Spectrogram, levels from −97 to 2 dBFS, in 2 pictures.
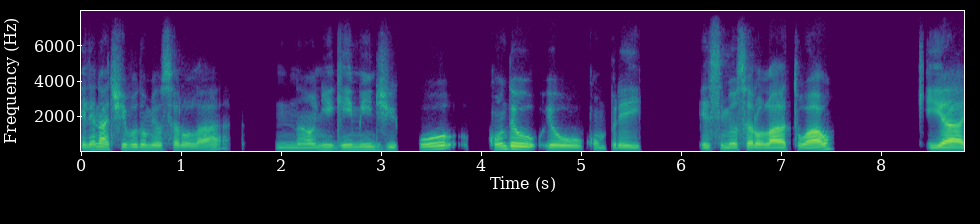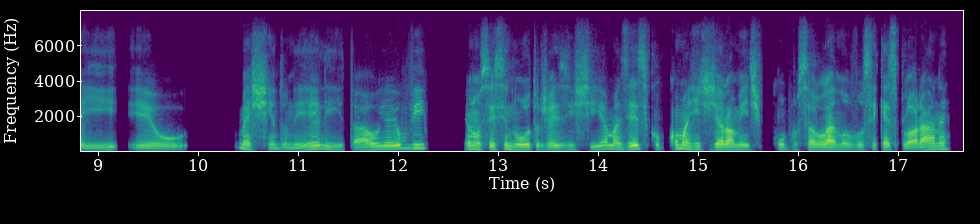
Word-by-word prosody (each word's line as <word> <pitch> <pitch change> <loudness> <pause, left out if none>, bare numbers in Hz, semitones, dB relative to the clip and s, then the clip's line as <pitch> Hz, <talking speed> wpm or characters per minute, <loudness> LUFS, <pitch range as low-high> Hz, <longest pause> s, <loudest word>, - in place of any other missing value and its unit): Ele 130 +1 -4
é - - -2
nativo 135 -3 -1
do 130 - -3
meu 120 -1 -4
celular. 115 -2 -5 0.4
Não, 110 0 -7
ninguém 120 +1 -5
me 135 +1 -6
indicou. 135 +5 -2 0.3
Quando 150 +3 -1
eu 150 -3 +4
eu 115 -3 -1
comprei 110 0 -7 0.6
esse 105 +2 -8
meu 110 0 -3
celular 110 0 +3
atual, 110 +8 +3 0.9
que 110 +1 -1
aí 115 +3 +3
eu 110 -1 -4 0.5
mexendo 105 +2 -1
nele 145 +6 0
e - - -9
tal 145 +7 +1
e 160 - +1
aí 165 - +4
eu 180 - +7
vi. 195 0 -1 0.4
Eu - - +1
não 165 - +4
sei 155 - +1
se 175 - -4
no 130 -3 +1
outro 135 0 +3
já 120 +1 -2
existia, 120 +8 -2
mas 160 -4 0
esse 175 0 +6
Co - - -8
como 180 0 +3
a 165 - +3
gente 150 0 -5
geralmente 130 -3 +4
compra 135 -2 -6
o - - -17
celular 130 -2 +5
novo, 115 0 -4
você - - -7
quer - - +1
explorar, 115 +6 +3
né 165 +1 -1
125 Hz, 175 wpm, -22 LUFS, 110-145 Hz, 0.9 s, eu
